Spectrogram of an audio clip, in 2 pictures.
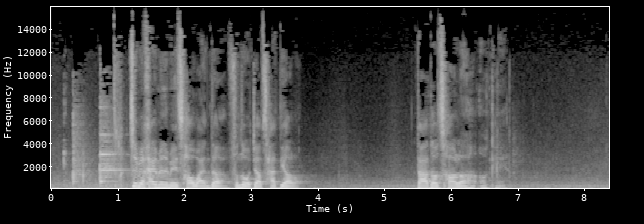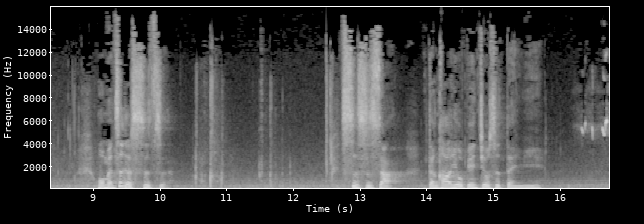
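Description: A man lectures into a headset microphone in short, calm bursts.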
